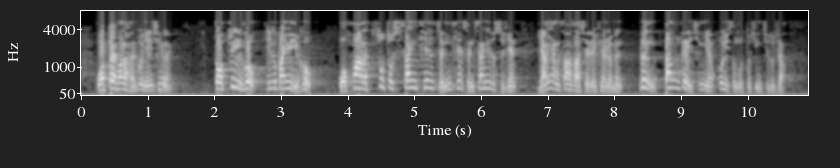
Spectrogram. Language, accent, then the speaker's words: Chinese; China; 所以信仰对我们中国人来讲始终围绕着利益来转，这是很可怕的一件事情，很可悲啊。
